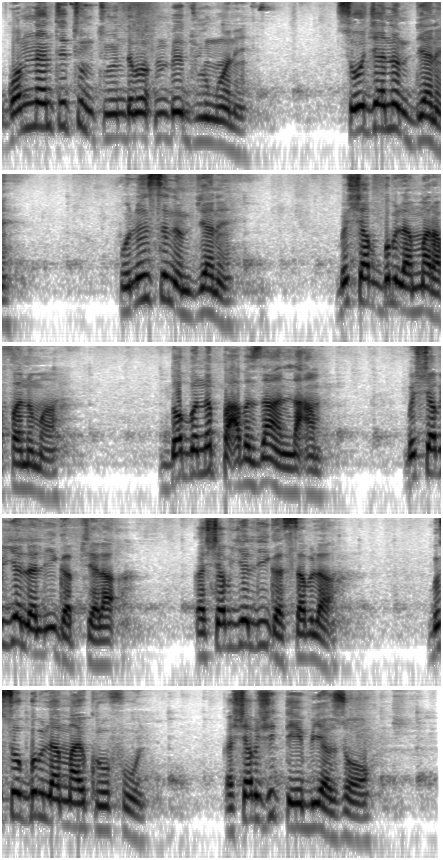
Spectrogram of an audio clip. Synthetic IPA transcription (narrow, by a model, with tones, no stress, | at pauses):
ɡɔ˦mna˦n˦tɨ˦tu˦mtu˦n˦dɨ˦bɨ˦m̩˦be˦duː˦ŋɔ˨nɨ̰˨ | soː˦d͡ʒɛ˦nɨ˦˨m˨bi˦ɛ˦nɨ˨ | po˨lɨ˦n˦sɨ˦nɨ˨m̩˨bi˦ɛ˦nɨ˨ | bɛ˦ʃɛ˦b̚ɡ͡bɨ˦bla˨ma˦ɾa˨fa˦nɨ˦ma̰˨ | dɔ˦bɨ˦nɨ˦pa˨ʔa˨bɨ˦zaː˦˨n̩˨la̰˨ʔa̰˨m | bɛ˦ʃɛ˦bjɛ˦la˨liː˦ɡa˨pi˨ɛ˨la˦ | ka˨ʃɛ˦bjɛ˦liː˦ɡa˨sa˦bɨ˦la̰˨ | bɛ˦so˦ɡ͡bɨ˦bla˦ma˦ɪ˦kɾo˦fo˨n | ka˨ʃɛ˦bʒi˦teː˦bɨ˦ja˨zʊ˨ʔɔ˨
